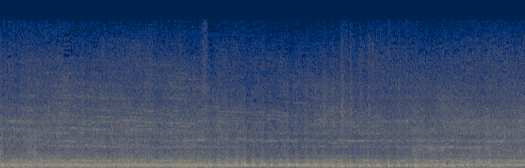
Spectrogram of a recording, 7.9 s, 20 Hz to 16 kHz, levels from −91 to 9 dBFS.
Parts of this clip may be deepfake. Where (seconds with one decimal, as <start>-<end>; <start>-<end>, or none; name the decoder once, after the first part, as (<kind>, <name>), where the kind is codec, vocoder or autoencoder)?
5.7-7.9 (codec, SNAC)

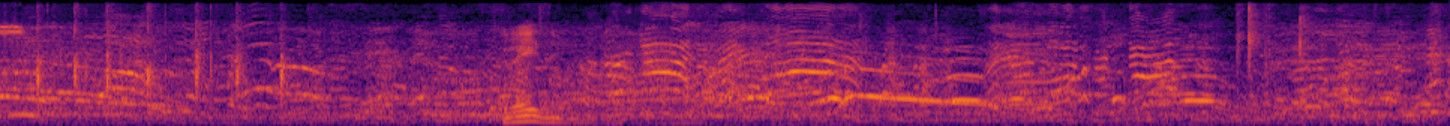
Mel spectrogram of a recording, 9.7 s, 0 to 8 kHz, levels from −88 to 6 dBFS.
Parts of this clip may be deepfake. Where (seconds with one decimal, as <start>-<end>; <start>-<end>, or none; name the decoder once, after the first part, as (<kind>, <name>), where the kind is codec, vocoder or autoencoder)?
none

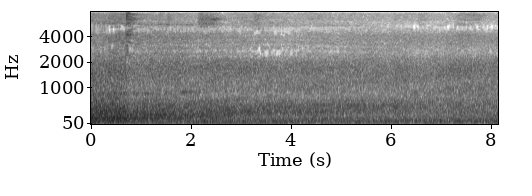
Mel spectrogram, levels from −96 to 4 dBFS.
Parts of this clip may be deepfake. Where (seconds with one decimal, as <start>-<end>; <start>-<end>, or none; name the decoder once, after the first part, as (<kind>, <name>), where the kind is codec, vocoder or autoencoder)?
4.3-4.8 (vocoder, Vocos)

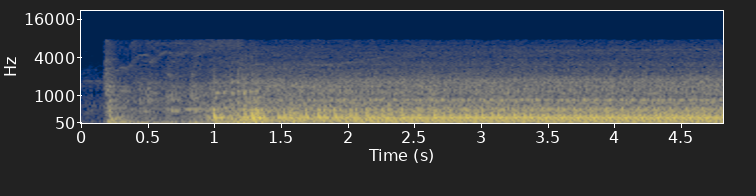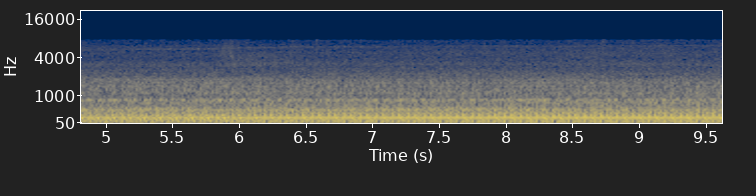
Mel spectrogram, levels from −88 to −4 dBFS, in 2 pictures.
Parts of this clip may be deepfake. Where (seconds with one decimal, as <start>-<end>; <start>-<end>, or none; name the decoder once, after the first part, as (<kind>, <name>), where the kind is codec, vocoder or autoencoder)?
0.7-1.7 (autoencoder, DAC-VAE); 2.3-3.4; 4.7-5.2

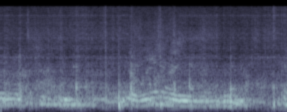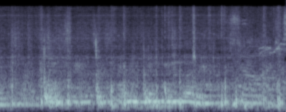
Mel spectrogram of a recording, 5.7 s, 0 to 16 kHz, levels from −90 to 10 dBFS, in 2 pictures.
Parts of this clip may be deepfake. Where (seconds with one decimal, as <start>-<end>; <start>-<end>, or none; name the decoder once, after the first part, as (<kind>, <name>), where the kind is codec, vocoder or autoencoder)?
0.0-1.3 (codec, SNAC); 1.8-5.2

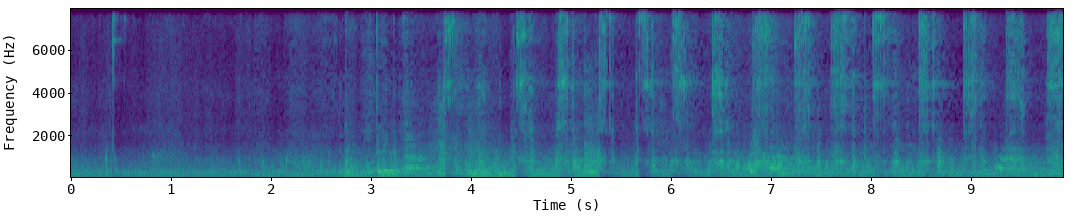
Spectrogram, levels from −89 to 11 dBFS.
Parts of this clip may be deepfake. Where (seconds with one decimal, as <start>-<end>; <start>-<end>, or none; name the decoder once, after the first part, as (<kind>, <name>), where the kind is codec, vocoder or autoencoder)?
none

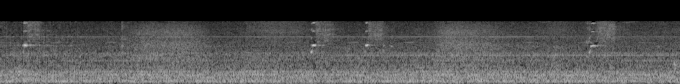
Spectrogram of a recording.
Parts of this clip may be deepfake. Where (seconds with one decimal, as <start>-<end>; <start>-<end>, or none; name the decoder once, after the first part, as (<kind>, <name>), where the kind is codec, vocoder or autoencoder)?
0.0-0.8 (vocoder, WaveNeXt)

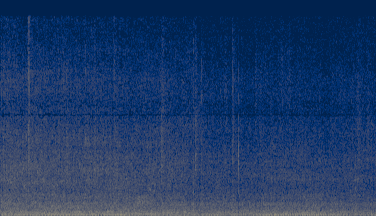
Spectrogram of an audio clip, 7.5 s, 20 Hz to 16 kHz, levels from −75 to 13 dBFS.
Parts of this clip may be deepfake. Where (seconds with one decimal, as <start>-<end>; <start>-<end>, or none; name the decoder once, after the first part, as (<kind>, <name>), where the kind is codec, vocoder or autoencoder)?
none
